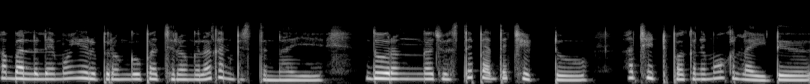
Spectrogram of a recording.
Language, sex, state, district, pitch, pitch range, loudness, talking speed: Telugu, female, Andhra Pradesh, Krishna, 245 Hz, 215-270 Hz, -18 LUFS, 135 wpm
